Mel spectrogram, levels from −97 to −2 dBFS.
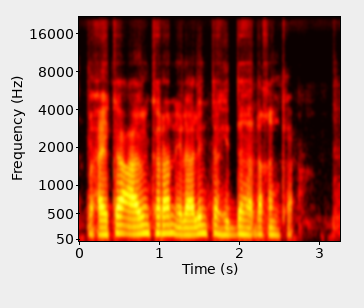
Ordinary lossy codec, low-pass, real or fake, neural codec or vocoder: none; none; fake; codec, 44.1 kHz, 7.8 kbps, DAC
